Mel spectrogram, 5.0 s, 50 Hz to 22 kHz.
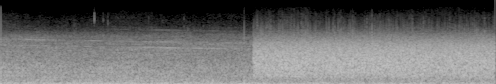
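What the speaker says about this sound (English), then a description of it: "717 with the eyebrow windows crossing the south parallel runway" Delta Boeing 717 jet crossing the south parallel runway at MSP airport, a steady broadband engine roar that jumps sharply louder and brighter halfway through as the jet passes close, with no voices over it.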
